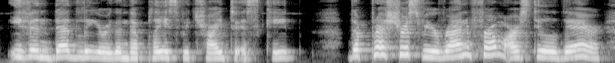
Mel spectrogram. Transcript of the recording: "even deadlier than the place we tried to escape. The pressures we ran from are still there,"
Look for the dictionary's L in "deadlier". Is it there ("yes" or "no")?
yes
